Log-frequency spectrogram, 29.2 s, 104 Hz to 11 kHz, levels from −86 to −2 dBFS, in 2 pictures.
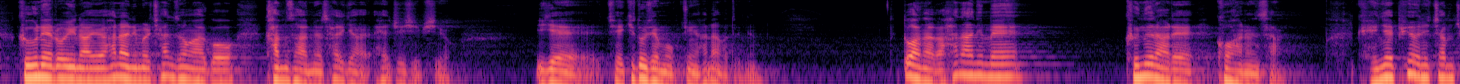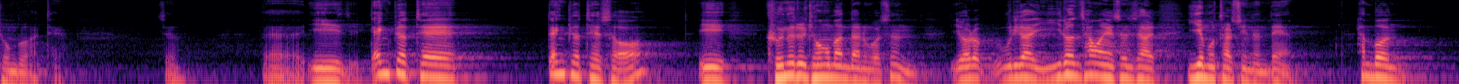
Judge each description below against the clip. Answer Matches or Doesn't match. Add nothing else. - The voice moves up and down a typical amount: Matches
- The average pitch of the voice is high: Doesn't match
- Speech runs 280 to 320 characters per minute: Doesn't match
